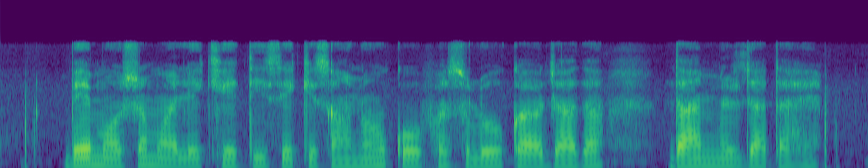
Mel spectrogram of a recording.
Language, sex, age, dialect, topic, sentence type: Hindi, male, 18-24, Marwari Dhudhari, agriculture, statement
